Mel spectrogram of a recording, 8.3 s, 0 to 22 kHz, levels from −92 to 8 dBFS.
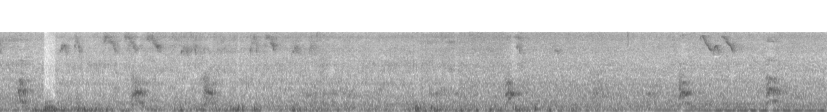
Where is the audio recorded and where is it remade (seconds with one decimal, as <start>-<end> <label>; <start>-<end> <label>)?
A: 0.0-0.5 recorded; 0.5-4.6 remade; 4.6-8.3 recorded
